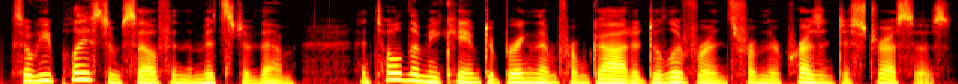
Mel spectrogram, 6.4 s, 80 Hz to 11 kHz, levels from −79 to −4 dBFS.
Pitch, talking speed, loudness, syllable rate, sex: 160 Hz, 235 wpm, -16 LUFS, 5.8 syllables/s, female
